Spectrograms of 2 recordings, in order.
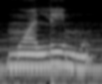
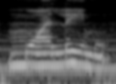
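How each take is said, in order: Both takes have the same delivery.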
